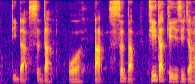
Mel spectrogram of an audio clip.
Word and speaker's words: Sedap: "Sedap" means delicious "SE-DAP" not pronounced as "SI-DAP" not "SE-DIAP" Please don't say it wrongly.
